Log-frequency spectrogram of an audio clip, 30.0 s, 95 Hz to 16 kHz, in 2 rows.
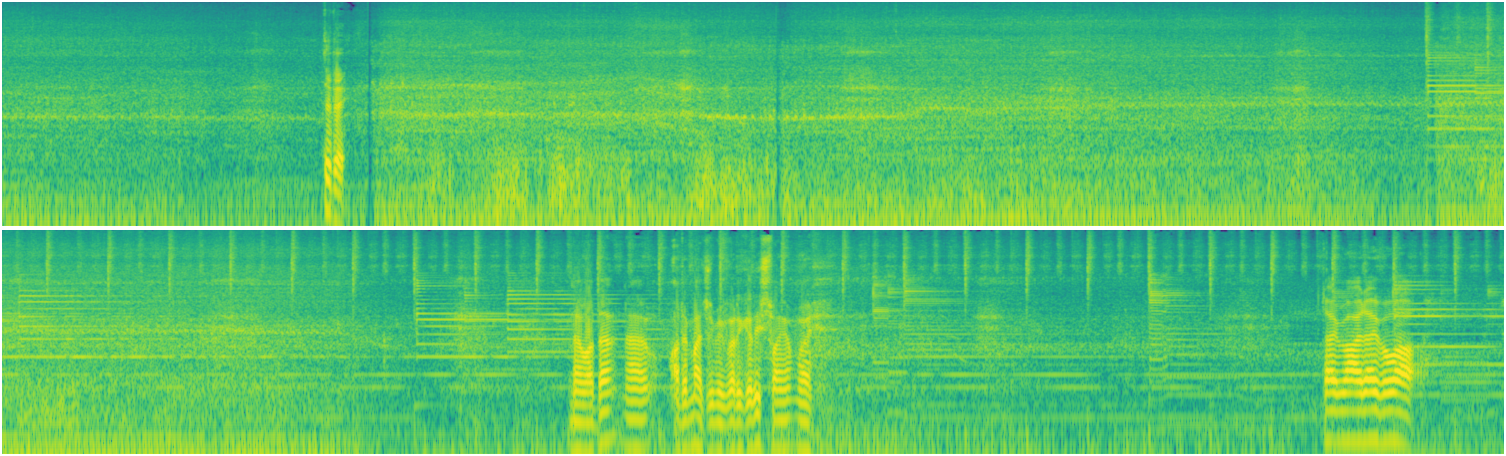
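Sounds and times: motorcycle engine running: 0:00.0 - 0:30.0
wind noise on microphone: 0:03.7 - 0:10.7, 0:14.2 - 0:29.7
background music sustained notes: 0:14.2 - 0:30.0.

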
